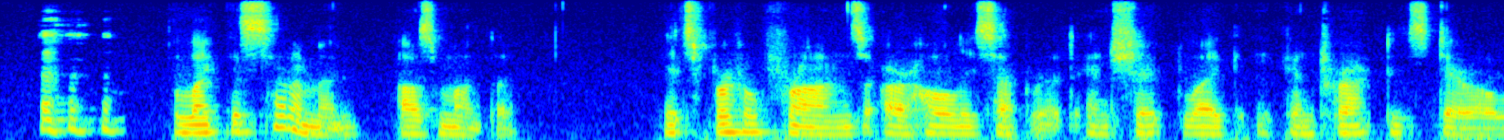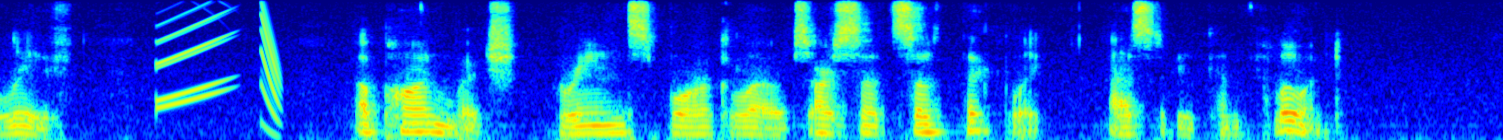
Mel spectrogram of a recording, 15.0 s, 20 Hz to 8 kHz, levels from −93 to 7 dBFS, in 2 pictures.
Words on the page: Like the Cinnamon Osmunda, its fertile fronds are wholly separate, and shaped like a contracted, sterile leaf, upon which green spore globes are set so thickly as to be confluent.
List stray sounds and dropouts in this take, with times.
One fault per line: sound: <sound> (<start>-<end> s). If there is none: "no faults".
sound: laugh (0.2-0.6 s)
sound: chirp (8.3-8.9 s)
